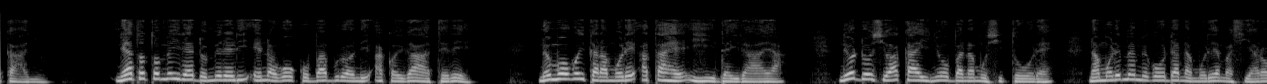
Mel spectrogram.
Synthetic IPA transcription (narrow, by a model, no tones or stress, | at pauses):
kaɲu | neatotomeiɾɛdomeɾeɾiʔenɔɣokobabuɾɔniʔakɔiɣaːteɾe | nemoɣoikaɾamoɾeʔataɦɛiɦiːndaiɾaːja | neondoːɕiɔakaiɲoːmbanamoɕitoːɾɛ | namoɾemɛmeɣoːdanamoɾeɛmaɕiaɾɔ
